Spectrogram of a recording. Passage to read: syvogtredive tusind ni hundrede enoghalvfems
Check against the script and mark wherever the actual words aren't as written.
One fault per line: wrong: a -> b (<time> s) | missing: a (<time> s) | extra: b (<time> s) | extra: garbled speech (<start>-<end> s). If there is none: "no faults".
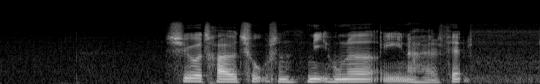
no faults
